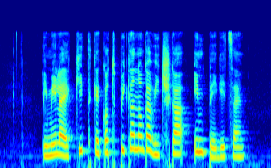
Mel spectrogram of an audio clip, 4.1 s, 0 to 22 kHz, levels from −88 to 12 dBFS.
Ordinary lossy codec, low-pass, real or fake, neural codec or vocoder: none; 10.8 kHz; real; none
